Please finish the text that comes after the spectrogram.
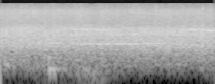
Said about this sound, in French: Et par applaudissement, qui est pour euh, ah oui.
